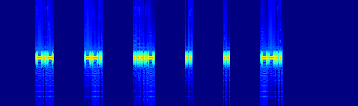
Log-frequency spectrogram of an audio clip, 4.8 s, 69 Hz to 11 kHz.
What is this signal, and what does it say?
Morse code, heard as a keyed tone, about 47 wpm, spaced as for 17 wpm, 700 Hz. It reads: KG4IIZ
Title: USA Call Signs - 6 Characters - 6x Character Spacing - 50wpm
